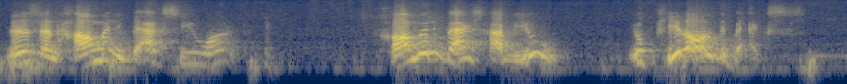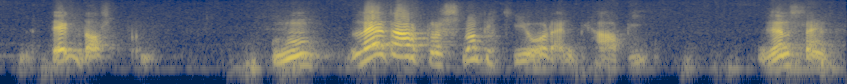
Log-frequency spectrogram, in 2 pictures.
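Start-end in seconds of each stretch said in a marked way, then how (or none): 0.5-11.2 higher, gushing and eager; generous gopi. Acted. A gopi urging Narada to take as much dust as he wants, high and eager. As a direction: fill every bag, take it all.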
